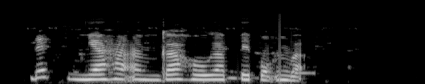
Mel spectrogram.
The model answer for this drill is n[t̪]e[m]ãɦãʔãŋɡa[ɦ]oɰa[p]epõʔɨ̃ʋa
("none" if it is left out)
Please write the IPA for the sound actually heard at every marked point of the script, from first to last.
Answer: d̪, ɲ, ɦ, p

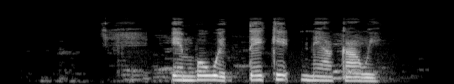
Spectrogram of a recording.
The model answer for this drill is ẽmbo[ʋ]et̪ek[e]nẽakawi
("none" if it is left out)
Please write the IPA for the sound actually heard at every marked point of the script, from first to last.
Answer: w, e

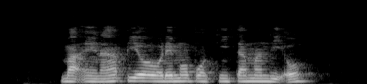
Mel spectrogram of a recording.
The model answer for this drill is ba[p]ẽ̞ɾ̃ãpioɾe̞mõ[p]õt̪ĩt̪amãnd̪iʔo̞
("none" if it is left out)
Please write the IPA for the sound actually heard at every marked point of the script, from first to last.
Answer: ʔ, p

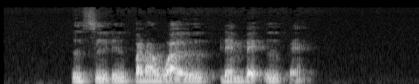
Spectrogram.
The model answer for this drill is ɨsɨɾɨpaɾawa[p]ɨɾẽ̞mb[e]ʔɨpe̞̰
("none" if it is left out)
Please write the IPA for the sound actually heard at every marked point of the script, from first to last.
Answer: none, e

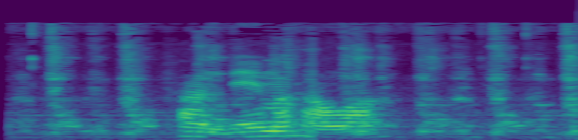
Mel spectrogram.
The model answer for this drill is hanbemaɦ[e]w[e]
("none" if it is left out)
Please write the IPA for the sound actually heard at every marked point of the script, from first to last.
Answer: a, a

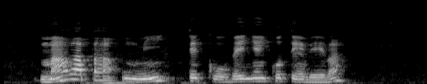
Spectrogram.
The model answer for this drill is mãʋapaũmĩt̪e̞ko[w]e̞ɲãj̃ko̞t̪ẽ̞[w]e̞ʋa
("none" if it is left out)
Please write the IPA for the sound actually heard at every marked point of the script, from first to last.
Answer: ʋ, ʋ

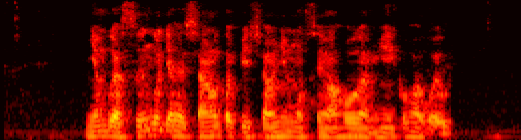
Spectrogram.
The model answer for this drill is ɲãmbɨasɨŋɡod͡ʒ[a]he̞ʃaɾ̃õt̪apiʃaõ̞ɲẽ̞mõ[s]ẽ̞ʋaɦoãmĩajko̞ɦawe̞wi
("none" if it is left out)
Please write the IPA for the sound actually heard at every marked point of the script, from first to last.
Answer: a, s

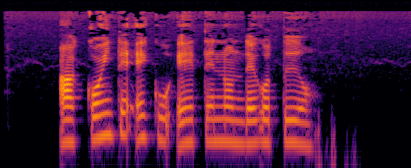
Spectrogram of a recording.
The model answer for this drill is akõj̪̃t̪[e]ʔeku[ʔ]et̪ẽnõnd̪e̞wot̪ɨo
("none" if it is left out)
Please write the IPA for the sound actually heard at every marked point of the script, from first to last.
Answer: e, ʔ

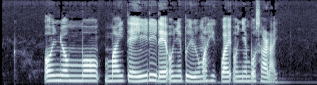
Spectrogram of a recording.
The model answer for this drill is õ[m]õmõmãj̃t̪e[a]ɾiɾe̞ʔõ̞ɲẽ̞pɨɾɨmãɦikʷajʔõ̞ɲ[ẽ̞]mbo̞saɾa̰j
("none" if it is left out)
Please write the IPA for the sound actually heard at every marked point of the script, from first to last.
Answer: ɲ, i, ẽ̞

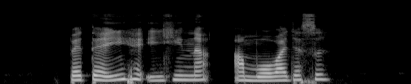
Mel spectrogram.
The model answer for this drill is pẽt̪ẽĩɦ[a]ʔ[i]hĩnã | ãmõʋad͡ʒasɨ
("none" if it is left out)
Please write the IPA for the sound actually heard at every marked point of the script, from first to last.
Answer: e, i

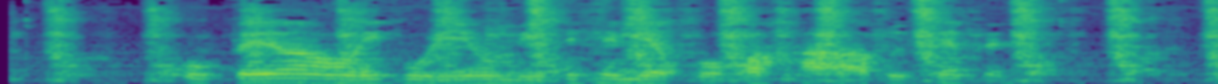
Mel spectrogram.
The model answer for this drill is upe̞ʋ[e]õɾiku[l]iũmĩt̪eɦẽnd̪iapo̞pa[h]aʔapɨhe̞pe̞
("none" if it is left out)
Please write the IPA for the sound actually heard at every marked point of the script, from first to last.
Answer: a, ɾ, h

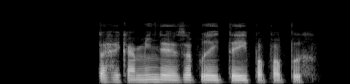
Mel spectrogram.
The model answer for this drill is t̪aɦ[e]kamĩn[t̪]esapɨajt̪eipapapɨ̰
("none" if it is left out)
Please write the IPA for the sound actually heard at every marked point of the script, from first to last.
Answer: e, d̪

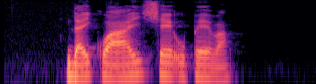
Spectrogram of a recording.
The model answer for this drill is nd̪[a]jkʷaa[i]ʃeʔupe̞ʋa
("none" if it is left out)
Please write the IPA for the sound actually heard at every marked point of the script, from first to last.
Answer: a, j

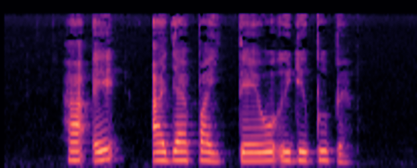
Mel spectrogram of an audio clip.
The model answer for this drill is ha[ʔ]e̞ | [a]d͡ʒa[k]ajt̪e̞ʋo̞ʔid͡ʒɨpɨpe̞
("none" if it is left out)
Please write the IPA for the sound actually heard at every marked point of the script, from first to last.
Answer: ʔ, a, p

